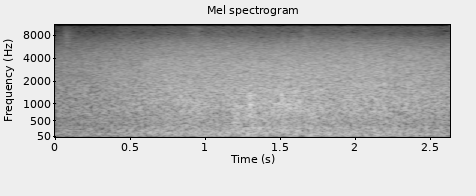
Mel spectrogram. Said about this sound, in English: They looked up at a two-tiered cascade of water thundering over a cliff, kicking up a canopy of mist over those standing below.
